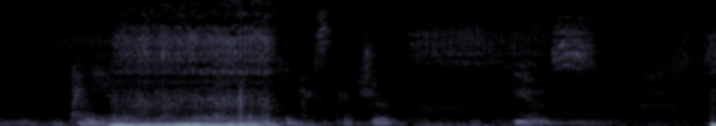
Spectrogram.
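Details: A Vizsla gives a deep, rumbling snort, then softer snuffles and a few quick breaths.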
